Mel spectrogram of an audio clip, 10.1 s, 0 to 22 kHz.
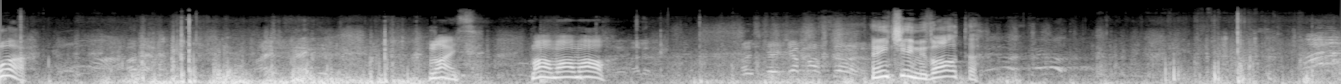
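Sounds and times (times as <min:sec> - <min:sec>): running footsteps on turf: 0:05.0 - 0:10.0
ball touches dull thuds: 0:08.3 - 0:09.9.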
